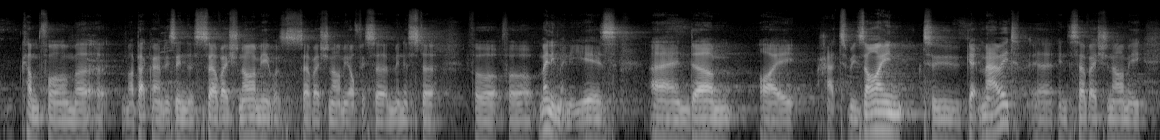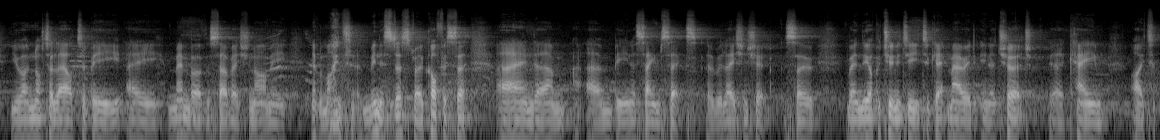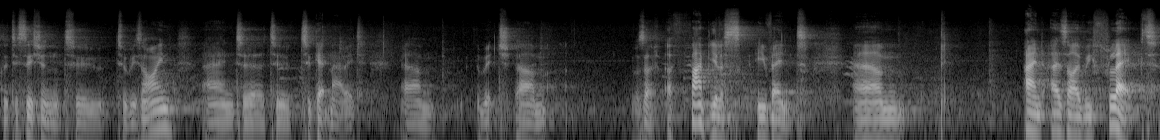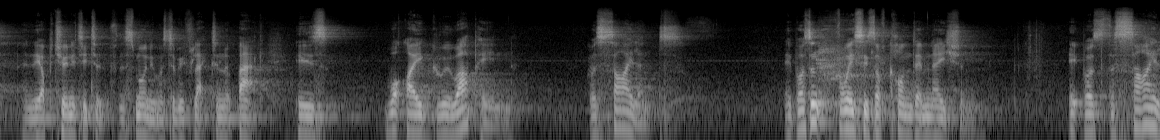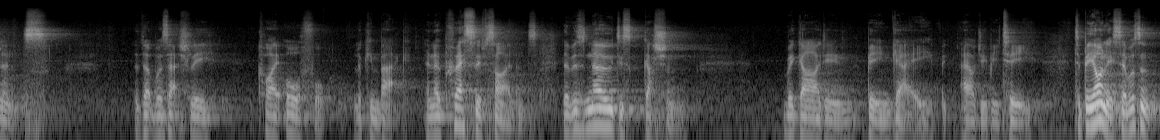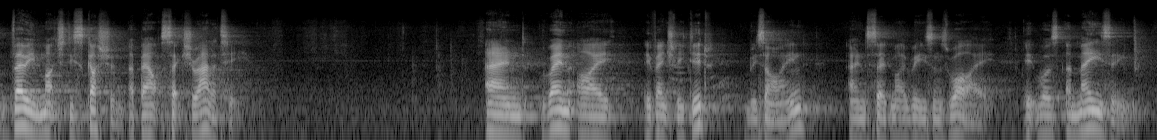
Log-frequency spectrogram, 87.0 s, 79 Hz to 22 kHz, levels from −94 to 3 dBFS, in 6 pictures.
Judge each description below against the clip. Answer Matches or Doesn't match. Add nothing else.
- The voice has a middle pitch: Doesn't match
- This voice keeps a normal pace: Doesn't match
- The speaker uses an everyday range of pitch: Matches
